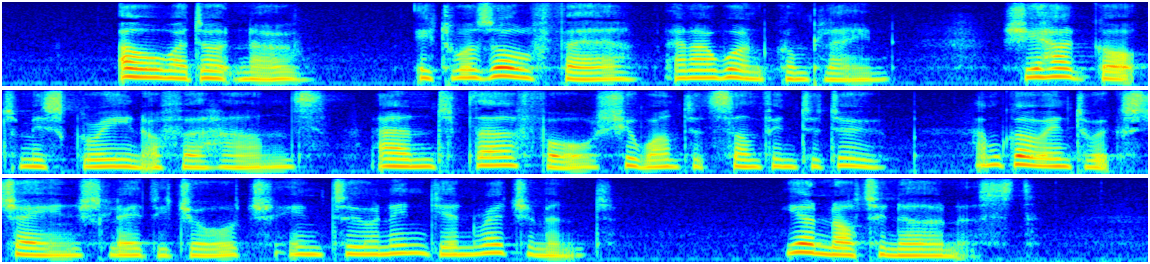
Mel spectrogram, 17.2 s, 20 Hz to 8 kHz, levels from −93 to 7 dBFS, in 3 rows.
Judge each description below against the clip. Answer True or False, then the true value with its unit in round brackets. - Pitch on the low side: False (200 Hz)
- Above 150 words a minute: False (145 wpm)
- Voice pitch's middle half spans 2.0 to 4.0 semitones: True (3.1 semitones)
